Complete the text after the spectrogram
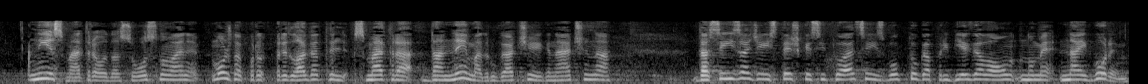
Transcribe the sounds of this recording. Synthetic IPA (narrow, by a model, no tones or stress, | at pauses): nije̞smaːt̪ɾao̞d̪asuo̞sno̞ʋane̞mo̞ʒd̪apɾe̞d̪lˠaɡat̪e̞ʎsmaːt̪ɾad̪ane̞ːmad̪ɾuɡat͡ʃije̞ɡnaːt͡ʃina | d̪ase̞izaːd͡ʑe̞ist̪e̞ːʃke̞sit̪uaːt̪sijeizbo̞ɡ̚t̪o̞ɡapɾibjeɡaʋaonome̞naːjɡo̞ɾem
